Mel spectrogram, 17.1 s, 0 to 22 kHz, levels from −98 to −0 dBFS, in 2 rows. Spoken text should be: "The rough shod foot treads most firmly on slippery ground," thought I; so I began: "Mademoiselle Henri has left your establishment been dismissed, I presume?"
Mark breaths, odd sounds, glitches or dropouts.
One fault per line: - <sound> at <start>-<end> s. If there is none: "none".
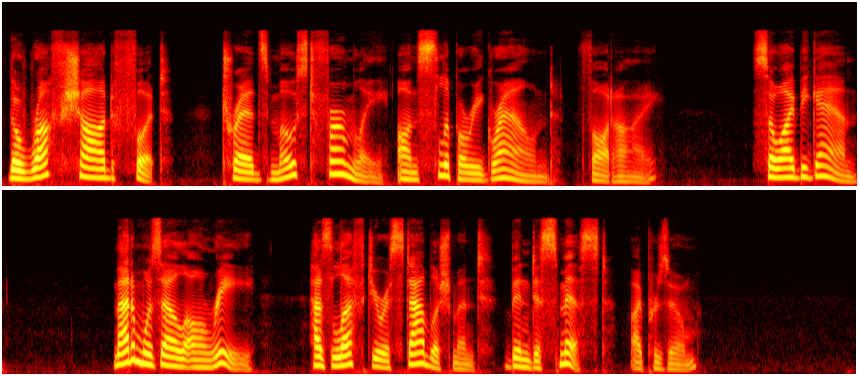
none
